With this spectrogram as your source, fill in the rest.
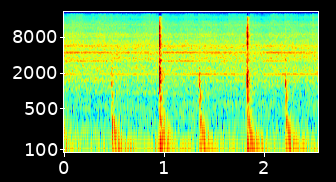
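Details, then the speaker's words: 2012 Hyundai Sonata with electric power steering: small dull clunks about two a second as steering wheel turns, heard from the steering column; fix part #563152K000FFF. "so the issue that we're having with this Hyundai Sonata is when you turn this theory will you start hearing a little knocking noise"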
